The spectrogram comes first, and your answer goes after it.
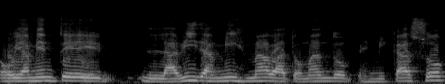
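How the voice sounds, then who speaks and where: At a very slow pace, a man speaks with a fairly high pitch and fairly even intonation. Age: 60s. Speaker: artist, painter and illustrator. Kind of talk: radio interview.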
